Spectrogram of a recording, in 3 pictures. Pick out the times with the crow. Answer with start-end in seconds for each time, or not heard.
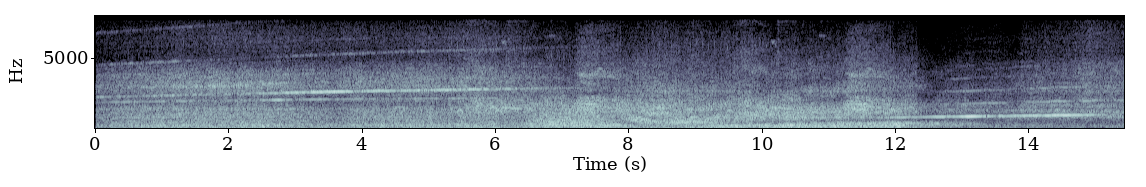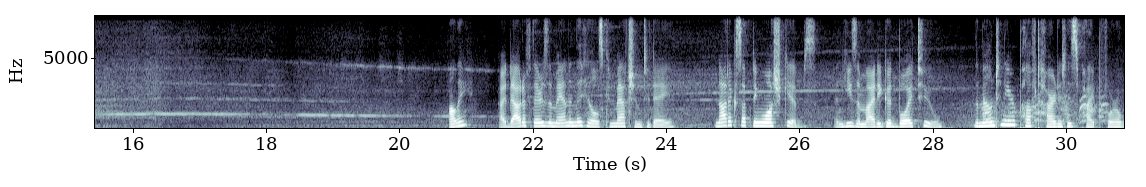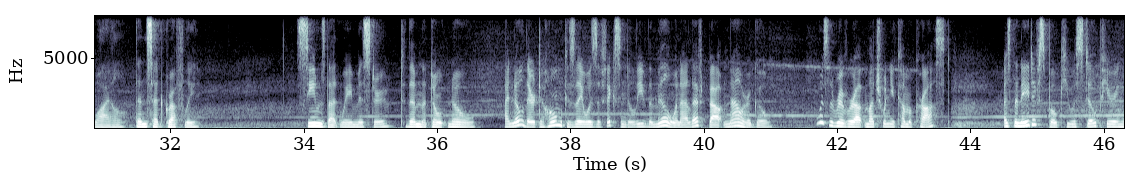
5.4-12.6.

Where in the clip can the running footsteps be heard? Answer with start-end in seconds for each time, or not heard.
not heard.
